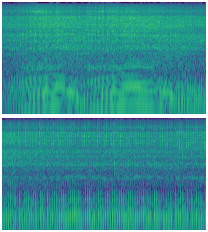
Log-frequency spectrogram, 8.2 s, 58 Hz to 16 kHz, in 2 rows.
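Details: Abandoned small single-cylinder machine, just fueled and started after work, fires unevenly a few times then settles into a steady popping run of about 220 beats a minute; normal running.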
